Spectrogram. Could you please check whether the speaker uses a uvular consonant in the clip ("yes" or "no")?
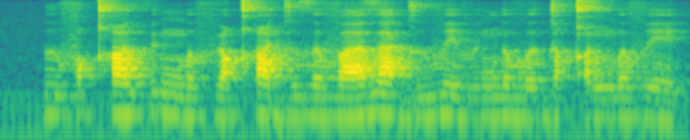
yes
